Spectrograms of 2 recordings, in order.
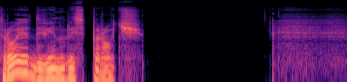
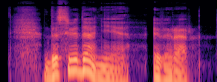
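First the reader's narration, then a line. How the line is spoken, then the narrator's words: Plain. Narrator (Russian): сказал Тесхамен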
